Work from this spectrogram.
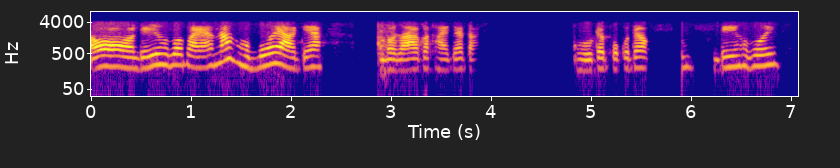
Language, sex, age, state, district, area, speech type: Assamese, female, 60+, Assam, Golaghat, rural, conversation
